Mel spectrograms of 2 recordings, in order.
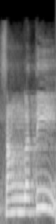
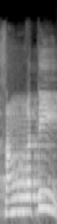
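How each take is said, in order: The two takes are said the same way.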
